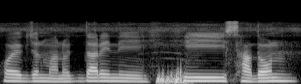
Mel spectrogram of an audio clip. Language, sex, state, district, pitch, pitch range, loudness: Chakma, male, Tripura, Unakoti, 150 Hz, 145-160 Hz, -16 LUFS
